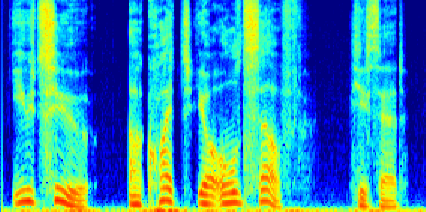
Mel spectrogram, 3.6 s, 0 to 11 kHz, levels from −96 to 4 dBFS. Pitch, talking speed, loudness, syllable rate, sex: 135 Hz, 150 wpm, -18 LUFS, 4.2 syllables/s, male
